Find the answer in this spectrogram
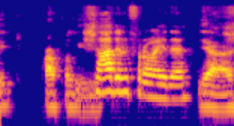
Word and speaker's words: Schadenfreude: Schadenfreude. Yeah, Schadenfreude.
